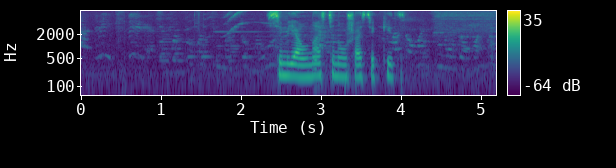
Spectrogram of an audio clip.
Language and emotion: Russian, neutral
